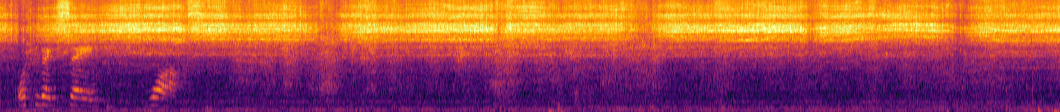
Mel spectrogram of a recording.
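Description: Small servo motors whir in steady, repeating bursts.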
